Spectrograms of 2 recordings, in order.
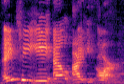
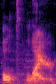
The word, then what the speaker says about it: Atelier: It's Atelier. It's, I want to call it like Atleir, but there's no L.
